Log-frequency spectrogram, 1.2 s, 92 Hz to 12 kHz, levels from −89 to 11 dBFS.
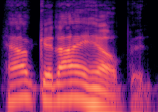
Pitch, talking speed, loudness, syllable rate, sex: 135 Hz, 255 wpm, -15 LUFS, 5.1 syllables/s, male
